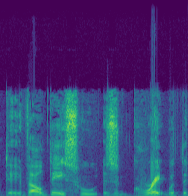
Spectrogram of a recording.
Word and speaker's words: Valdez: How do you pronounce his name? sir? Valdez.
